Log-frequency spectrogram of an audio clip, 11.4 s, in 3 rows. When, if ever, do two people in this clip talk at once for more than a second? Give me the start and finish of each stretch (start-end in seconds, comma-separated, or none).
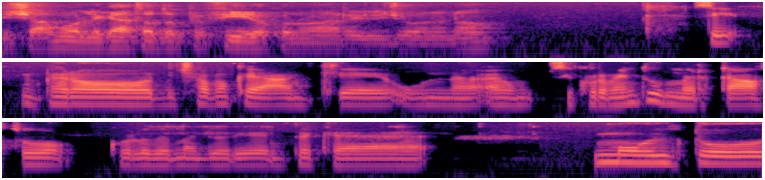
none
